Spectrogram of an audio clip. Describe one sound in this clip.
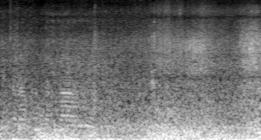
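Stone chunks break loudly from a wall and tumble down.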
